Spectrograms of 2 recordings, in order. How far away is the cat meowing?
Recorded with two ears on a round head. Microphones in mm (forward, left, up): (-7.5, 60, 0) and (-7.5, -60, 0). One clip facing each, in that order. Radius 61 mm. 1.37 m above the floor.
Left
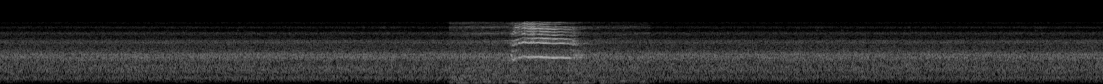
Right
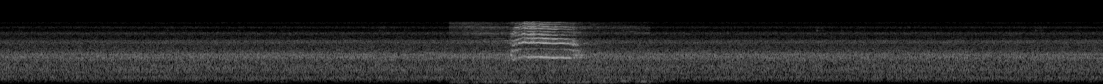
About 1.2 m.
